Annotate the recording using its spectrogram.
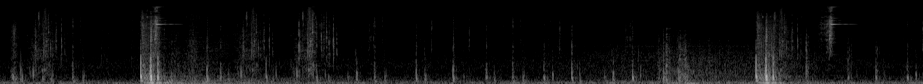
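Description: Game footsteps patter while a character runs on concrete.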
